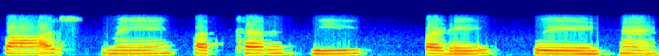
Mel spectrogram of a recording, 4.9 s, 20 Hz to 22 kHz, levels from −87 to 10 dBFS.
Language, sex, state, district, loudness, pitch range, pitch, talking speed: Hindi, female, Haryana, Charkhi Dadri, -12 LUFS, 220-235 Hz, 225 Hz, 85 wpm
